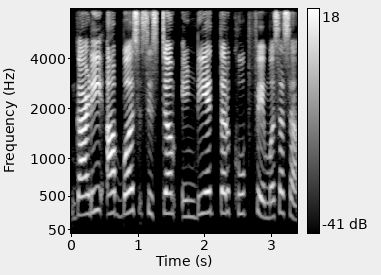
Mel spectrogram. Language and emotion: Goan Konkani, neutral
